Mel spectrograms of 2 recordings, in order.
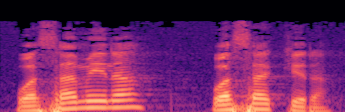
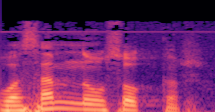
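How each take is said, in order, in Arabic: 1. الكلمات بتتنطق 'samina wa sakira'. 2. الكلمات بتتنطق 'samn wa sukkar'. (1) "هي المفروض تبقى ايه؟" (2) "ايه جاب السمن والسكر ليعقوب؟"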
